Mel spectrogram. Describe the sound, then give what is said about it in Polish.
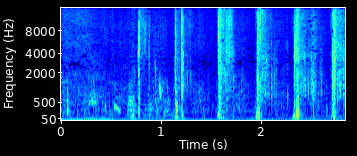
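Lake ice crunching and cracking beside a hole cut in the ice for ice rescue training: a string of about seven sharp, bright crunches at a loose, step-like rhythm, each a brief loud snap over a faint low rumble. “Chrupie, no tam chrupnęło. O, są tu też, słychać.”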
